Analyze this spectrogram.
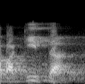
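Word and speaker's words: Bakhita: tengo dos ejemplos hay una Santa que se escribe con b grande pero la pronunciación suena chistosa la Santa vaquita una esclava africana hay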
